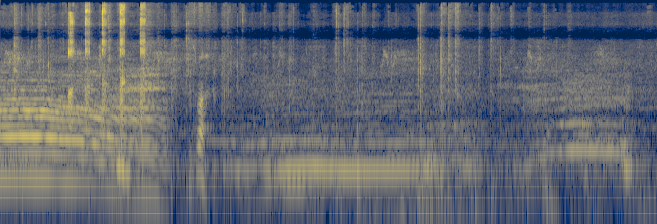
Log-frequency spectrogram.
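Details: A herd of black cows returning to pasture in the Netherlands, the Dutch cow dance; one loud moo slides downward over a second and a half, then a long steady low from another cow, with a brief rising call near the end.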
